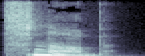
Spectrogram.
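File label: "snub", British English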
